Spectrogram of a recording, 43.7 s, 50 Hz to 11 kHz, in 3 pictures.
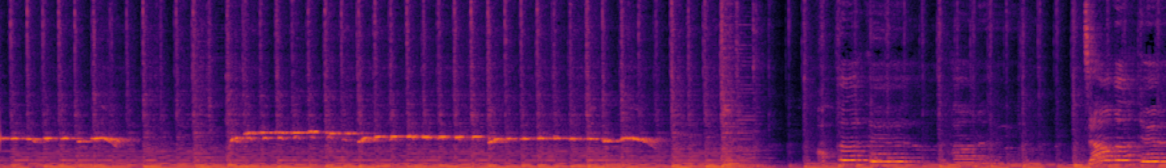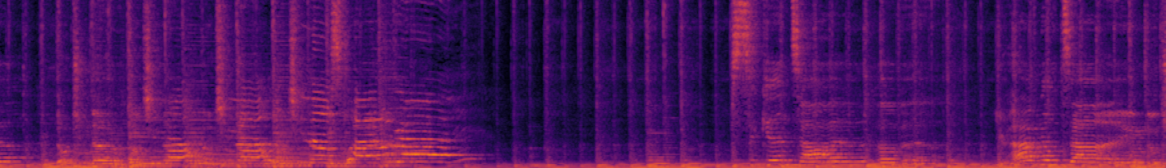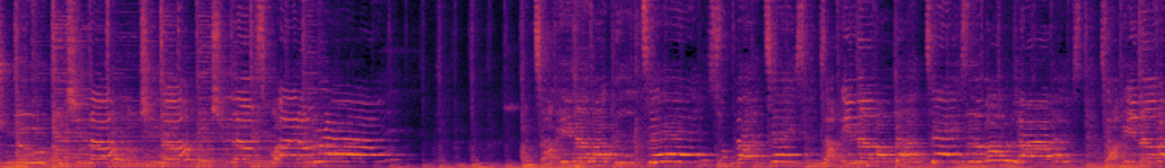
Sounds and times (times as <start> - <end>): Music: 0.0 - 43.7
Male singing: 10.2 - 12.7, 13.6 - 20.4, 23.8 - 34.2, 35.7 - 43.7.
